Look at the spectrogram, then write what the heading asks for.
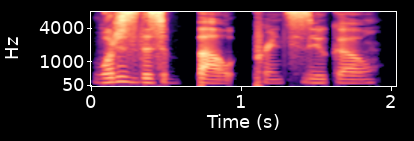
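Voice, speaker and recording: A woman's voice: sits low, steady tone, moderate pace, no room sound. Skeptical male lieutenant played by a woman, formal address, grudging duty, audiobook, dry recording.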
